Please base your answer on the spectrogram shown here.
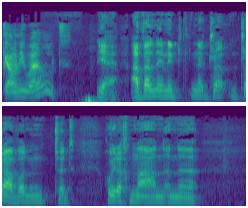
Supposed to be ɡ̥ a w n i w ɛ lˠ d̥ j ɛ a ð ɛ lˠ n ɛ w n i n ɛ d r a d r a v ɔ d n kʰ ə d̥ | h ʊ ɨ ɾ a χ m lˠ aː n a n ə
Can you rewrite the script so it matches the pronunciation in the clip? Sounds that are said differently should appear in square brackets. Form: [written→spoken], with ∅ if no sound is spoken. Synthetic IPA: ɡ̥ a w n i w ɛ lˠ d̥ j ɛ a [ð→v] ɛ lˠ n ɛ w n i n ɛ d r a d r a v ɔ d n [kʰ→tʰ] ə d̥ | h ʊ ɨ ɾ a χ m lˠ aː n [a→ə] n ə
